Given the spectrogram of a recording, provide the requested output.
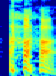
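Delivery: brief amused chuckle, falling; a quick laugh at the situation; short laugh. Acted. Laugh alone on a line.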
